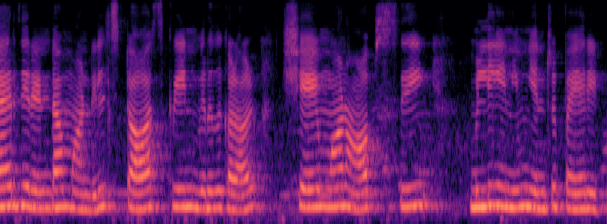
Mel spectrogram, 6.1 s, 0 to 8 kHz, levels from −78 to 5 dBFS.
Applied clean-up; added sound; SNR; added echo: none; none; none; none.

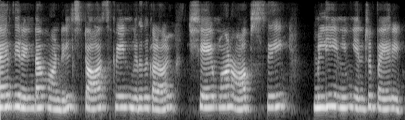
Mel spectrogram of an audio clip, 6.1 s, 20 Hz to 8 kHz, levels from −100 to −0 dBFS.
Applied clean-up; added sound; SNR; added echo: neural mask model DeepFilterNet 3.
